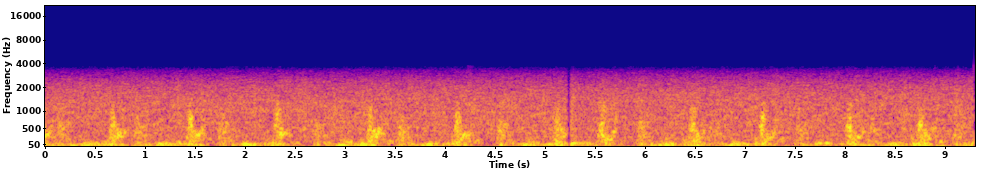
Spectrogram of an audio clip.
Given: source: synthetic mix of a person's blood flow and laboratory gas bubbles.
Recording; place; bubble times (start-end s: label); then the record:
Doppler ultrasound of blood flow; precordium
4.23-4.30 s: bubbles
From the record:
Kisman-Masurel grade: 111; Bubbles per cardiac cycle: 1 to 2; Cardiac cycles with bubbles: 1 to 10%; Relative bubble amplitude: barely perceptible (0.100 to 0.250); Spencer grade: 1 (occasional bubble signal discernible with the cardiac motion signal, with majority of cardiac periods free of bubbles); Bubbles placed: anywhere in the cardiac cycle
